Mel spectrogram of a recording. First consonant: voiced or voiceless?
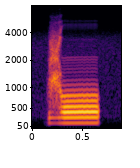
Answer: voiced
